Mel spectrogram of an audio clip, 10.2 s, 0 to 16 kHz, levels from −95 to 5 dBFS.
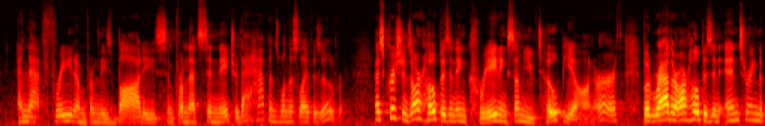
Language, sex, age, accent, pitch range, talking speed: English, male, 30-49, American, 140-185 Hz, 215 wpm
